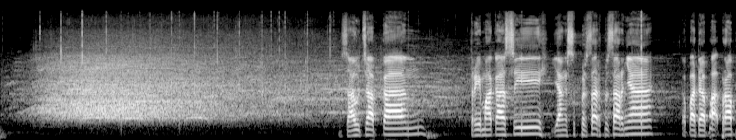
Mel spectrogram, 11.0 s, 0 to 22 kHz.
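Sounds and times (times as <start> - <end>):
crowd cheering and applauding: 0.0 - 7.8.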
